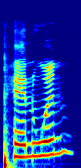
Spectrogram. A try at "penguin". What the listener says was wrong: It's definitely not penguin because you're leaving out the whole middle part of the word there.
